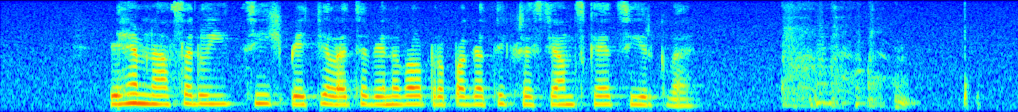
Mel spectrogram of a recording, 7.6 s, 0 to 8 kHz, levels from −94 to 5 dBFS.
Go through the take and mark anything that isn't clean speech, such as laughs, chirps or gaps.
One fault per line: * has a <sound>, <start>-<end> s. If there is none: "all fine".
* has a cough, 5.8-6.9 s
